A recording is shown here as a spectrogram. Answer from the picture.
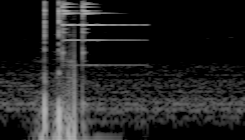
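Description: Subscribe-button animation sound effect: a few quick mouse clicks, then a bright bell ding that rings for under a second and cuts off suddenly.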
